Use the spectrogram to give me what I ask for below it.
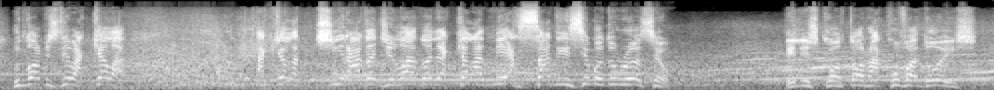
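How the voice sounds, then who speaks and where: A Brazilian man giving live motorsport commentary, excited and dramatic, repeating phrases for emphasis as he calls the race. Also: extremely high pitch, very noisy. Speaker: motorsport commentator, lead announcer.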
